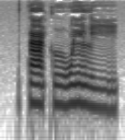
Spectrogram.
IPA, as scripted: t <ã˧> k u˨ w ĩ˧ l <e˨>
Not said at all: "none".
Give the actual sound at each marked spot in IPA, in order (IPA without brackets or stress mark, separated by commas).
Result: ã˧, i˨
